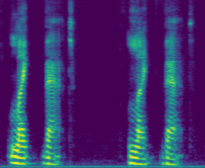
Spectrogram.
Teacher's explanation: if I speak quickly then the K in like turns into a glottal stop before th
